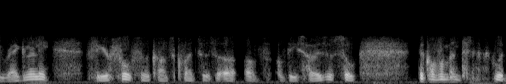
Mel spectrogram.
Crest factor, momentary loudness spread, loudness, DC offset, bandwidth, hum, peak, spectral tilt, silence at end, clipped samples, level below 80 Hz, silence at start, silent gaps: 20 dB; 10 LU; -25 LUFS; under 0.1%; 4 kHz; none; -4 dBFS; -9.5 dB/octave; 0 s; under 0.1%; -58 dBFS; 0 s; none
